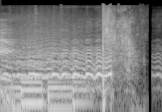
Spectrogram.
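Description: A housefly buzzes loudly, its droning hum wavering in pitch, with a brief whooshing burst partway through and a short cut before the buzzing resumes.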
